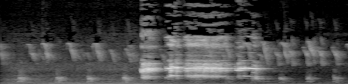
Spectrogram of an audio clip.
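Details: Decoy red junglefowl rooster crowing to attract wild males: a single loud, hoarse, two-part crow lasting about two seconds, set among rapid repeated high chirping notes from other birds.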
